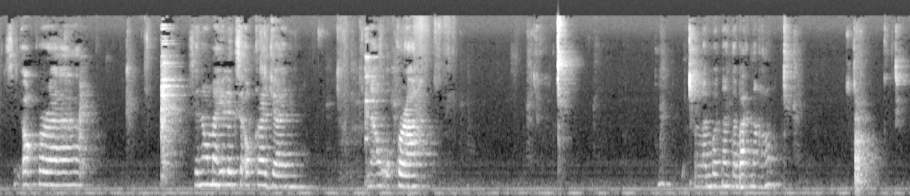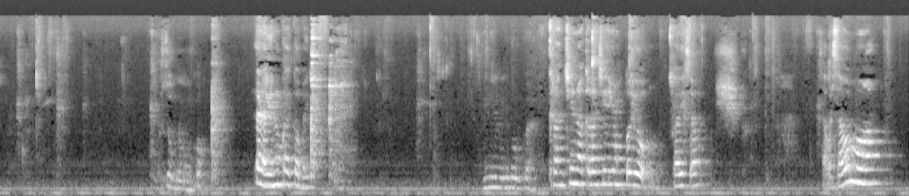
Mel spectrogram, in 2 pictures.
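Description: A woman chews food.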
